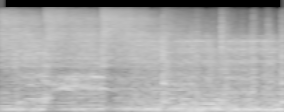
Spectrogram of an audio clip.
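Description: Heavy rock band playing live and loud: distorted electric guitars and bass over a drum kit with a driving bass drum.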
